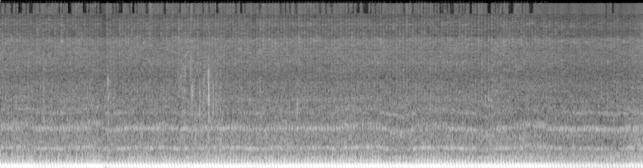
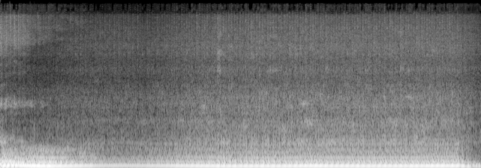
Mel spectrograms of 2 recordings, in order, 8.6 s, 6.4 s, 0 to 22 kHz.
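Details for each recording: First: A Porsche 944 with its entire exhaust system replaced, held temporarily by a ratchet strap, gives a loud, deep, even idle rumble with no ticking or puffing; a normal, leak-free exhaust note. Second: Porsche 944 before exhaust replacement, exhaust held together with paste, stick-welded headers, bolts backing out: loud, deep, uneven burbling idle with wet, flatulent pulses and heavy low rumble from a badly leaking exhaust.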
